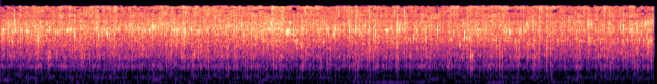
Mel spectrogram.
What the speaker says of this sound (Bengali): গ্যাসের ফ্লেমটা মিডিয়ামে রেখে ফুলকপি টুকরোগুলোকে ভেজে নিতে হবে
